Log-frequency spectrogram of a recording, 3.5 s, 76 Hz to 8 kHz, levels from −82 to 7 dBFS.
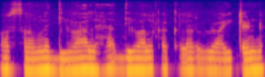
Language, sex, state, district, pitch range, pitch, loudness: Hindi, male, Jharkhand, Ranchi, 115-120 Hz, 120 Hz, -14 LUFS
